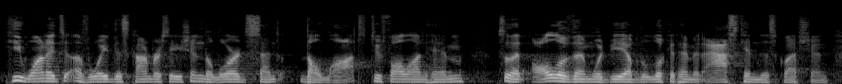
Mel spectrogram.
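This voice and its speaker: A man's voice: mid-range voice, steady tone, normal speed. Earnest male preacher in a reverberant hall. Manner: earnest, acts out quoted speech, many restarts. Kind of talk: sermon.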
